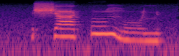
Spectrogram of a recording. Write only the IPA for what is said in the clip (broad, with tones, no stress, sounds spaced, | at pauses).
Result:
ʃ a˧ k o˦ ŋ o˨ lʲ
